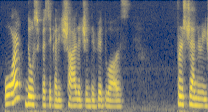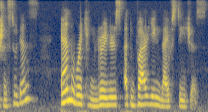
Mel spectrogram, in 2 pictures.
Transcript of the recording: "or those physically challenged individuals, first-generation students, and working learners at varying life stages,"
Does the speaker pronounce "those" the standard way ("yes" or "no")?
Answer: no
